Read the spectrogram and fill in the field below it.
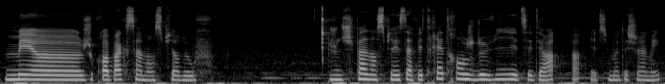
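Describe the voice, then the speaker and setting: Woman, young adult, streamer, casual live chat, thinking aloud, slightly high voice. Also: level tone, a little fast. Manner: chatty and scattered, thinking aloud while browsing.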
